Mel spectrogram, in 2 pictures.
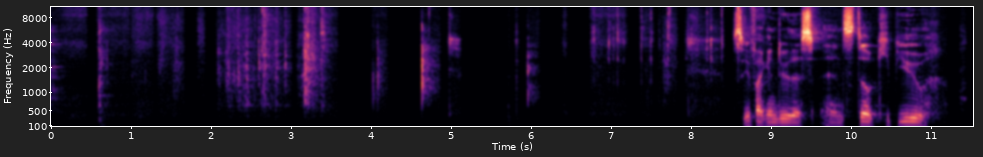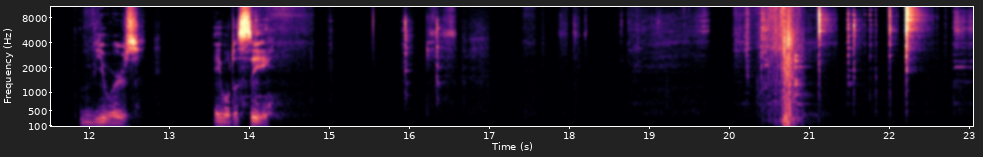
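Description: Aluminium frame parts clink and knock as they are handled.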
